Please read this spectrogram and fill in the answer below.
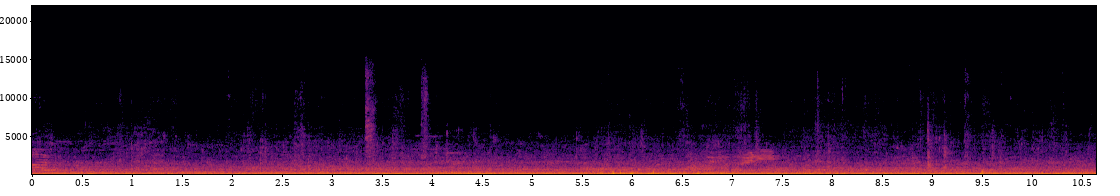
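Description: A steady low engine drone, an idling motor running throughout with a slight swell about six seconds in.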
